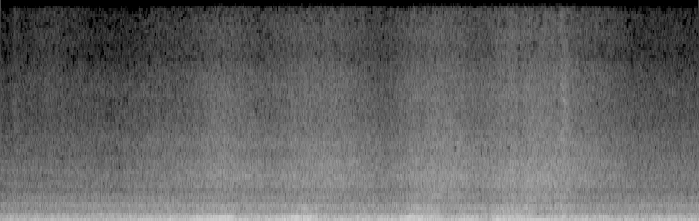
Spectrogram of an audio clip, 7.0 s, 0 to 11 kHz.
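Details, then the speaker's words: Hyundai Genesis 3.8L V6 after the crank pulley bolt was installed: a clean rise and fall as it is revved, with no rattle or tapping; the engine runs quiet and healthy. "start up wow there's no more noise no rattle on the engine"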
